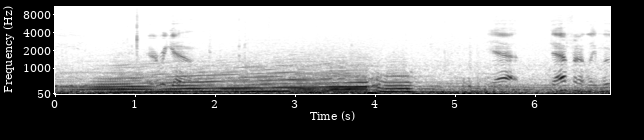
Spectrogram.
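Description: A 2021 Mercedes E53 AMG Coupe accelerates hard: a loud, close engine note climbs steadily in pitch, drops sharply at a gear shift, then pulls again with a rising roar.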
